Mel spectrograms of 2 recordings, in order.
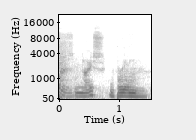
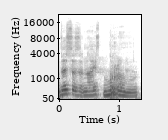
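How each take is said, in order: First: Put-on slow, lower toddler mispronunciation; a little boy cooing at a car. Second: Put-on slow toddler babble. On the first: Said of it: "He didn't say car". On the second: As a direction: say it like a toddler admiring a bumper.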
